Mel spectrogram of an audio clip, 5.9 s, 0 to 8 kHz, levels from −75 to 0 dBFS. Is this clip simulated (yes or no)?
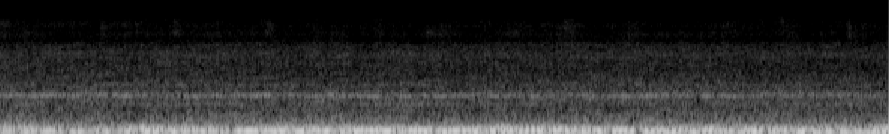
yes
